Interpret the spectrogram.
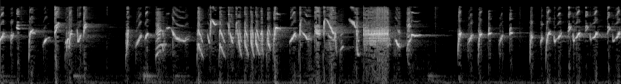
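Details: Several European goldfinches warming up their song: fast twittering phrases of high, bright chirps and buzzy trills, broken by a short pause near one second and a longer gap before the last burst.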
